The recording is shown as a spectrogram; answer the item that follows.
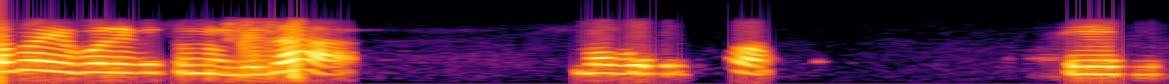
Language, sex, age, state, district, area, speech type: Nepali, female, 18-30, West Bengal, Jalpaiguri, rural, conversation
